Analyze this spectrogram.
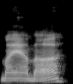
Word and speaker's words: Miami: the name for us it's spelled miami but it's pronounced miama which i assumed was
